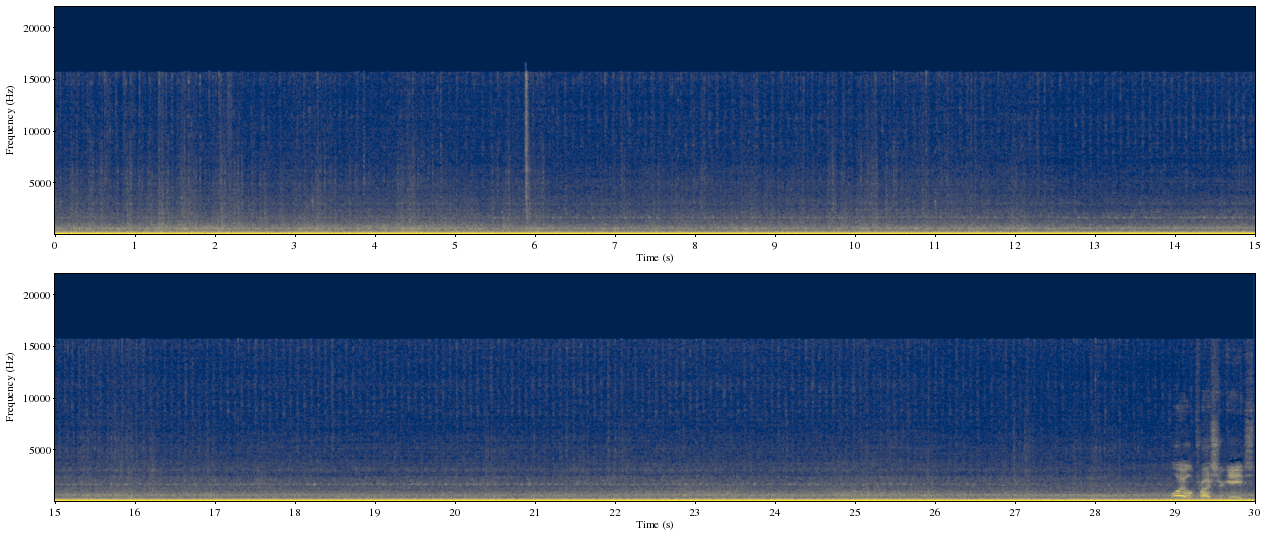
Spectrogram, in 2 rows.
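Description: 1982 Ford F-150 engine running steadily under way at low speed, heard loud inside the cab, its exhaust broken just after the manifold. A steady low drone, its deepest note easing a little about halfway through.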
